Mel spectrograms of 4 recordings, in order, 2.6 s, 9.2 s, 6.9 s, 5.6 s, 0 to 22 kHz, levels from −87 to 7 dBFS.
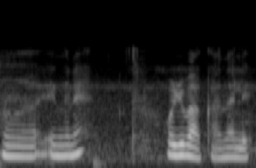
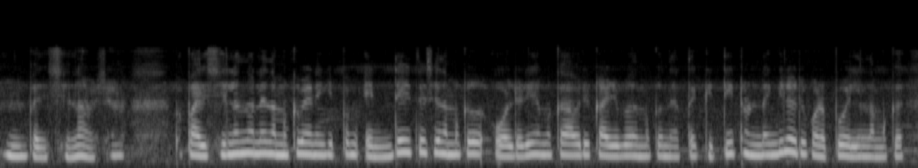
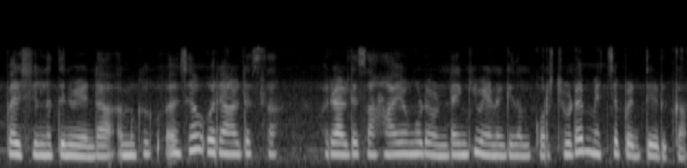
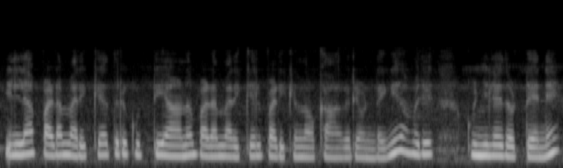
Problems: background sounds at intervals, low volume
